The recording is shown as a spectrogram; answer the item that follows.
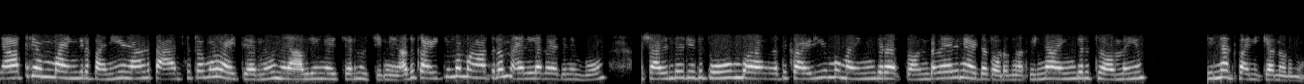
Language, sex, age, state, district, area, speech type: Malayalam, female, 18-30, Kerala, Kozhikode, urban, conversation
